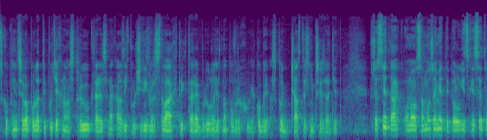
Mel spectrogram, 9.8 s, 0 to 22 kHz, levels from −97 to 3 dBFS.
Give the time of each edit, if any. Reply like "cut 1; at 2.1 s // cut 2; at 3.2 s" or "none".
none

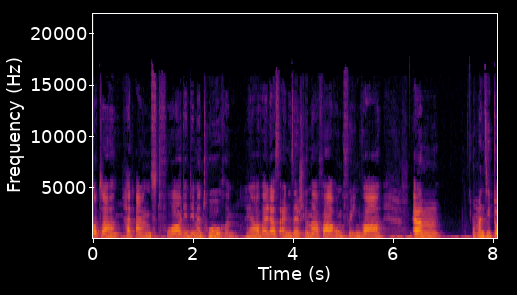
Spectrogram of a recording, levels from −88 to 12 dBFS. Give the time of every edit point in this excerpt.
cut 1; at 4.0 s

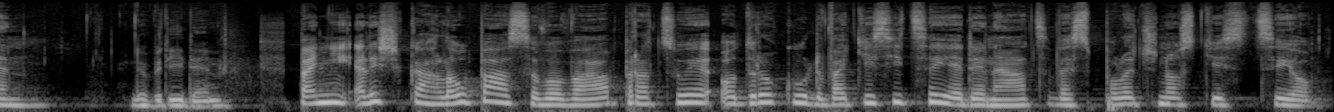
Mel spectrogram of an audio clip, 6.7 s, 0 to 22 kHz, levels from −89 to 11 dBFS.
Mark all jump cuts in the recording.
cut 1; at 1.4 s

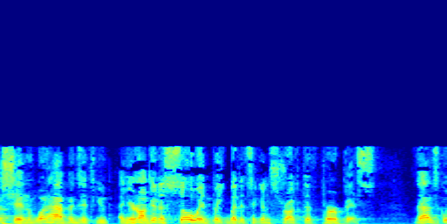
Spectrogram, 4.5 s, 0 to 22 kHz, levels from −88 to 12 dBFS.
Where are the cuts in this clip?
cut 1; at 1.1 s // cut 2; at 2.2 s

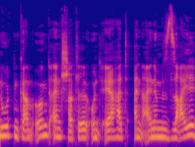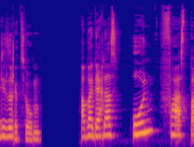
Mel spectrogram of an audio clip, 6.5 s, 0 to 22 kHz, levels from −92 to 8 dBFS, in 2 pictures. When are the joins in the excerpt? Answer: cut 1; at 3.5 s // cut 2; at 5.0 s

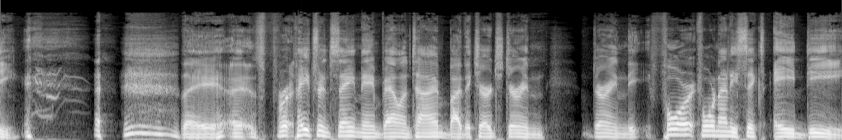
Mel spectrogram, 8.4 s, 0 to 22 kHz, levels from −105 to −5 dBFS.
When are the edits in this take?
cut 1; at 1.8 s // cut 2; at 2.9 s // cut 3; at 4.7 s // cut 4; at 5.8 s // cut 5; at 7.0 s

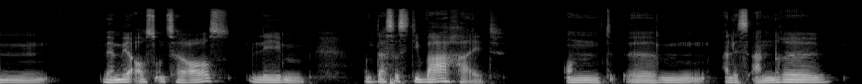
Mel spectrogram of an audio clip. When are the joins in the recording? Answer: none

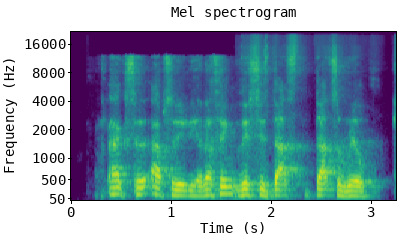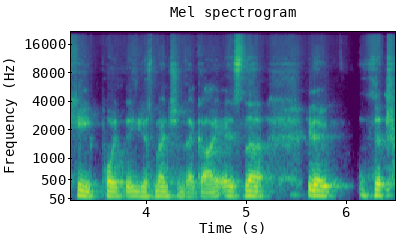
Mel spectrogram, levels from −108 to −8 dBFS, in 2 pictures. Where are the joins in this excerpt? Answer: none

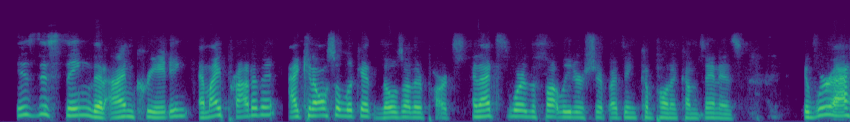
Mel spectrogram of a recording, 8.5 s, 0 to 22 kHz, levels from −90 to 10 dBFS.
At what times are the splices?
cut 1; at 2.8 s // cut 2; at 3.7 s

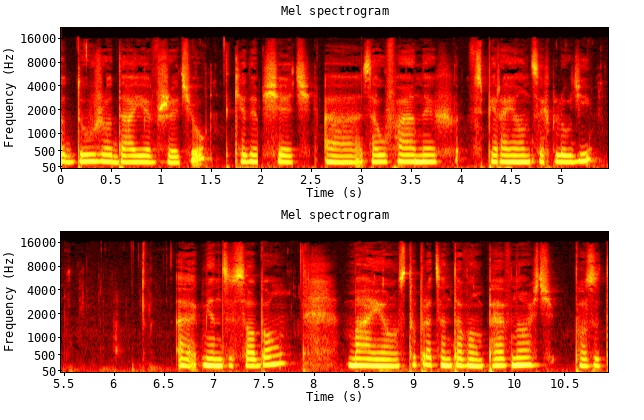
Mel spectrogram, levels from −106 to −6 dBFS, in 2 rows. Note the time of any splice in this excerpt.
cut 1; at 2.0 s // cut 2; at 2.6 s // cut 3; at 4.9 s // cut 4; at 6.9 s

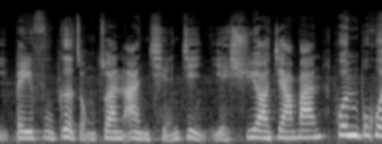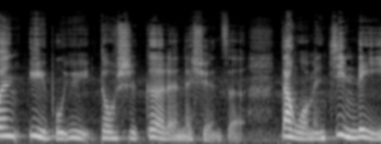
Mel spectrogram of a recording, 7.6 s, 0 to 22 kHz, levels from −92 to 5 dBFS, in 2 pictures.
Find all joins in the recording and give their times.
cut 1; at 3.3 s

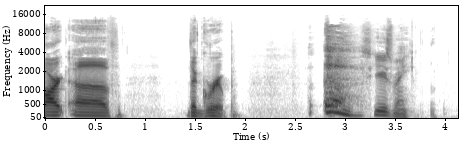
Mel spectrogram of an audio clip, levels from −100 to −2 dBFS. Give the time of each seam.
none

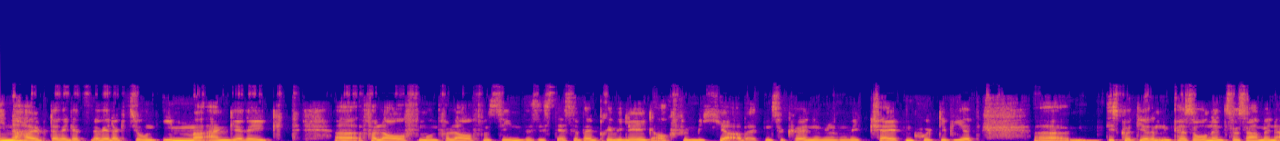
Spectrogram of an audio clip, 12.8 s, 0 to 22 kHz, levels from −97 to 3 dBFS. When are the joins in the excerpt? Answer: none

